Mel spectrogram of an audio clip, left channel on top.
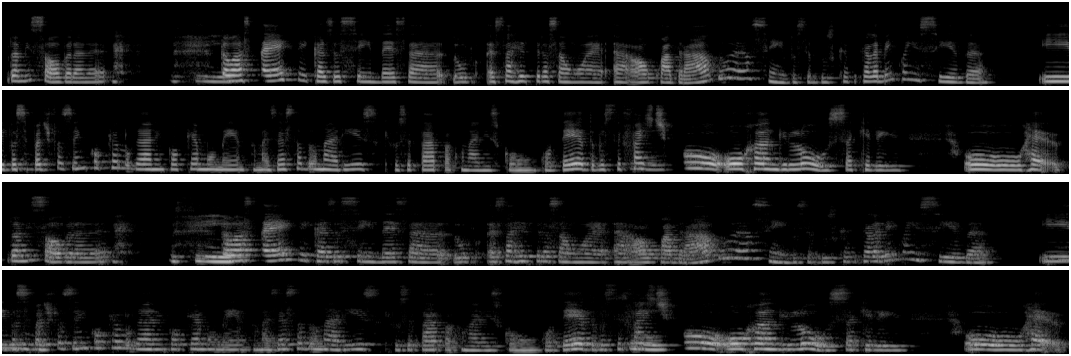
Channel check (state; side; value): normal; both; correlation 0.54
